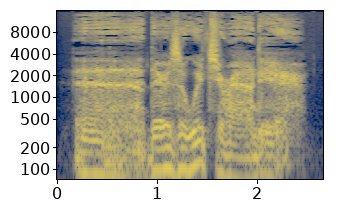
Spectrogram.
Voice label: heard witch, survivor voice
